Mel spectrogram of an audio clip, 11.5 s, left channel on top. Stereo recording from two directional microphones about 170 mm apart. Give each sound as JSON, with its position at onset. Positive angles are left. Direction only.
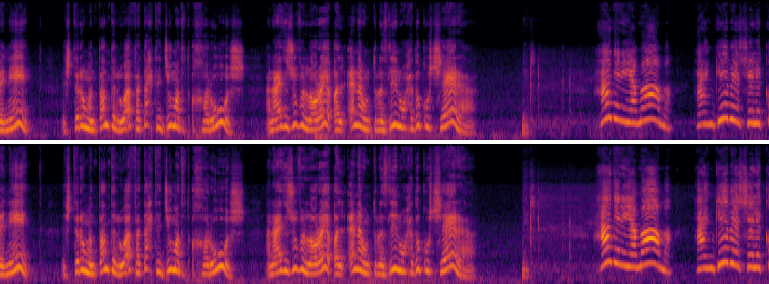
{"t": 0.0, "sound": "a woman's voice", "side_deg": -5}
{"t": 8.9, "sound": "a child's voice", "side_deg": 20}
